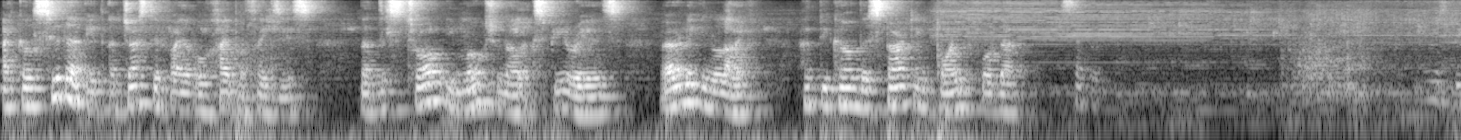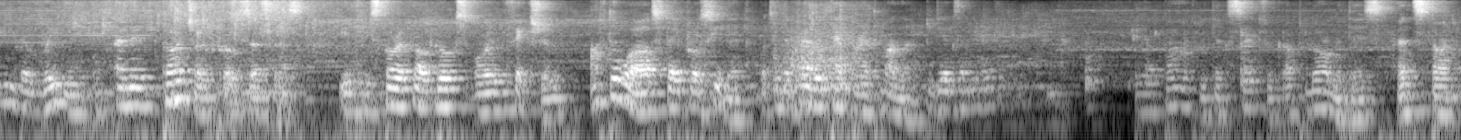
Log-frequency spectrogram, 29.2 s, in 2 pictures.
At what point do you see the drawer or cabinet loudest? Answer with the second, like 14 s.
23 s.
